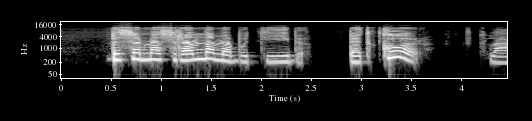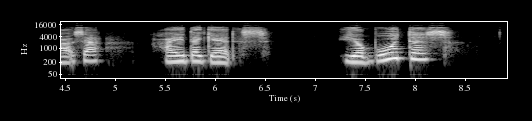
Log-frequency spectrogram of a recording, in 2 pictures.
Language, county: Lithuanian, Vilnius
